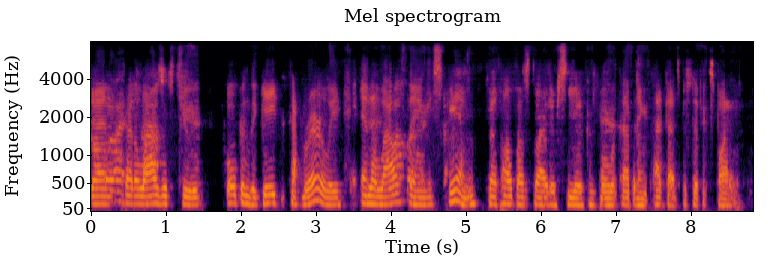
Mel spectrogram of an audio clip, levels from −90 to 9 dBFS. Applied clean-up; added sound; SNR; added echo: neural mask model Resemble Enhance denoiser.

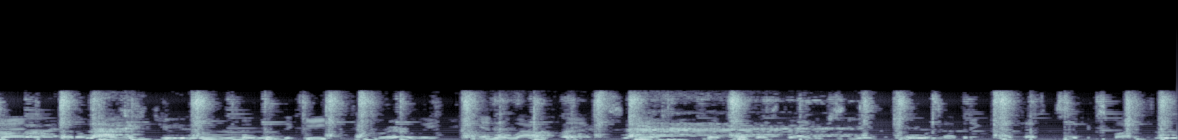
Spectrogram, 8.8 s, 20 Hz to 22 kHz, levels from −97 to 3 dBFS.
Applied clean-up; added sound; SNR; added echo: classical method spectral subtraction.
